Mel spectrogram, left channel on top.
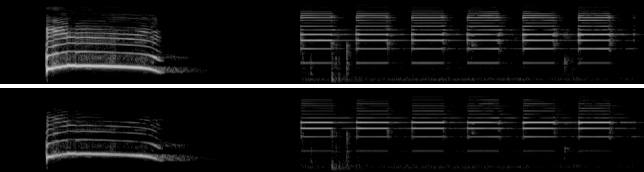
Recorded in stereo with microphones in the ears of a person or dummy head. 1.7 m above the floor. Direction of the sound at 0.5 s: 55° left (ahead or behind).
